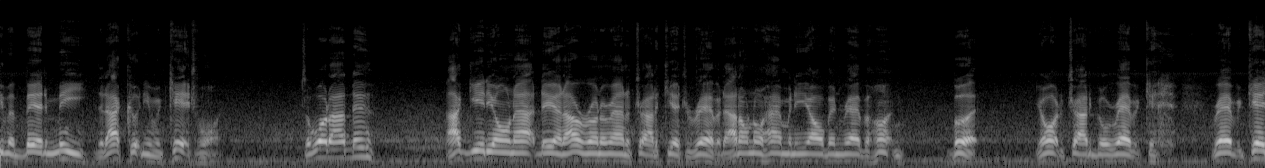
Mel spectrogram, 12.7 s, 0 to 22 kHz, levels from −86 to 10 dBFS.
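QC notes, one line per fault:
6.56–12.65 s, resampler restarted on every block: from 6.56 s to the end, a steady 50 Hz buzz rides on the sound and is present only while signal is present. The converter, consistent with a 44.1 kHz to 48 kHz change, processed each 20 ms block in isolation, so at every block edge it had no true neighbouring samples to interpolate from. Each boundary carries a small error, and fifty of these per second fuse into a buzz at the block rate.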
